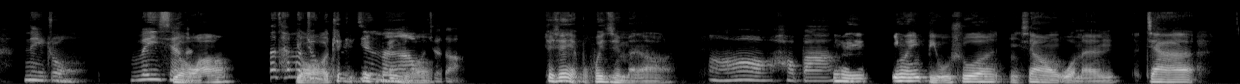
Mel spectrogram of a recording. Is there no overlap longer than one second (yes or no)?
no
